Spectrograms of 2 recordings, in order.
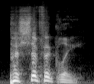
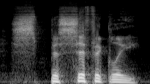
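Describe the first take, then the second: First: The word begins with a 'p' sound. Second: The word begins with an 's' sound. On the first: The speaker calls it wrong. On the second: The speaker calls it right.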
